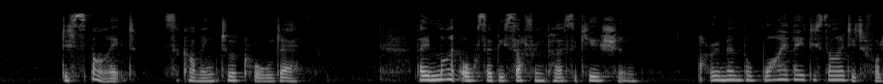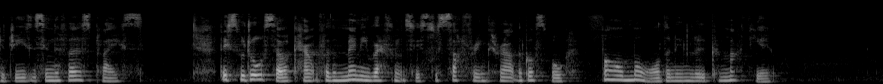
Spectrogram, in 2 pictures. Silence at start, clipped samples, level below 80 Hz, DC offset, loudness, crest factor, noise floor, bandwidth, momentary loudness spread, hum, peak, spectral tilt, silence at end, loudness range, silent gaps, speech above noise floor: 0.65 s; under 0.1%; -82 dBFS; under 0.1%; -33 LUFS; 20 dB; -66 dBFS; 11.5 kHz; 14 LU; none; -14 dBFS; -5 dB/octave; 1.1 s; 5 LU; none; 34 dB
